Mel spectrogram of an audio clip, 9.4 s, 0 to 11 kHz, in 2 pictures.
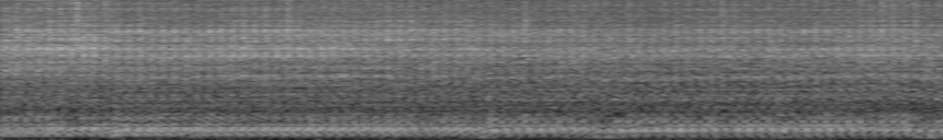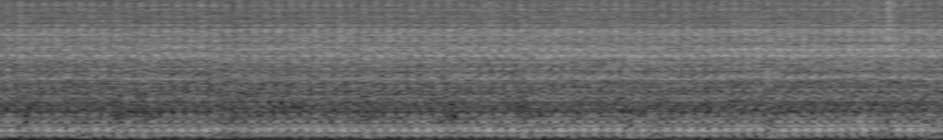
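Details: Vintage British T20M single, idle set high for its "EP system": even, brisk beat held at a steady raised speed with no misses or clatter; normal fast idle.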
